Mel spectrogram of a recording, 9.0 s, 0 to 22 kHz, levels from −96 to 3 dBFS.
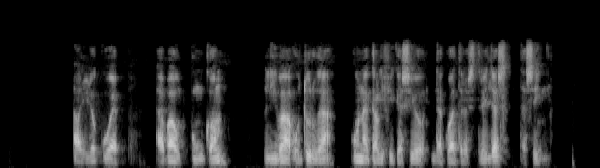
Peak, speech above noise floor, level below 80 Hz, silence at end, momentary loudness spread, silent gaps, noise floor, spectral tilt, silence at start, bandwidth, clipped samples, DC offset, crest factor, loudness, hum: -6 dBFS; over 64 dB; -68 dBFS; 0.8 s; 12 LU; 2.24-2.33 s, 3.54-3.69 s, 3.89-3.94 s, 5.10-5.25 s, 7.75-7.79 s; under -90 dBFS; -4 dB/octave; 1.1 s; 8.2 kHz; under 0.1%; under 0.1%; 22 dB; -27 LUFS; none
